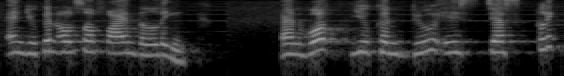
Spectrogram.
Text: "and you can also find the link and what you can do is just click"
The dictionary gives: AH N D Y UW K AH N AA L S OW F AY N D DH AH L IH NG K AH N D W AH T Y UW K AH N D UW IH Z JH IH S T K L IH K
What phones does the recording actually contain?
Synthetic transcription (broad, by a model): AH N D Y UW K AH N AA L S OW F AY N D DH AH L IH NG K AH N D W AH T Y UW K AH N D UW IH S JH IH S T K L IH K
